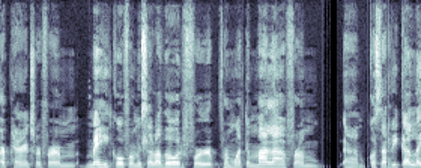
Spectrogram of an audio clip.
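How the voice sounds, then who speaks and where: Her pitch sits in the medium range for a woman, and her intonation stays fairly even. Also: very clean recording, silent background. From Southern California, Lynwood (Los Angeles area). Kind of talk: podcast interview.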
